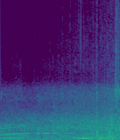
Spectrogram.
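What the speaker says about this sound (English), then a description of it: "It gives you a bark out of the exhaust." An electric car plays a simulated exhaust note, a continuous rumbling burble with a rising bark near the end, heard up close and steady without any voices.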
